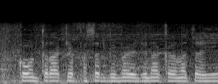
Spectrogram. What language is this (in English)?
Maithili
